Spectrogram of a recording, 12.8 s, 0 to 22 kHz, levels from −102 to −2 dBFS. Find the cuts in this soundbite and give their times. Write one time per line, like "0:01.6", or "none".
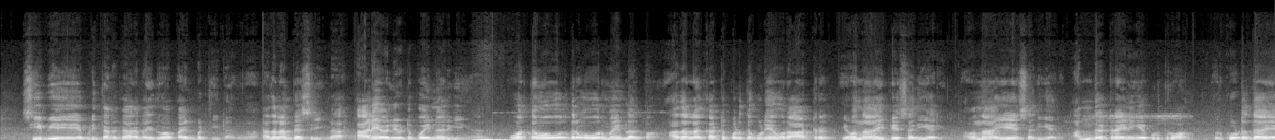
0:04.9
